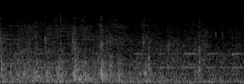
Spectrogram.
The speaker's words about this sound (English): To get that last little piece with the train coming past McNulty, Dominic actually had to stand on the tracks.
